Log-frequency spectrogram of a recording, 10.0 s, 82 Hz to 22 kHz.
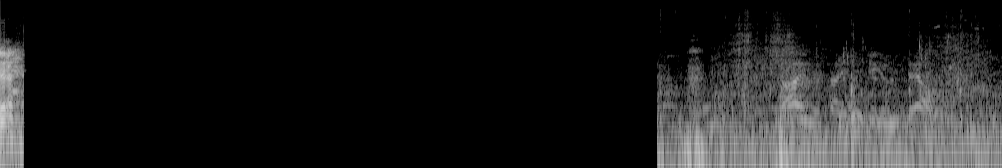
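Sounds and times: wind rumble on microphone: 6.6s - 10.0s.

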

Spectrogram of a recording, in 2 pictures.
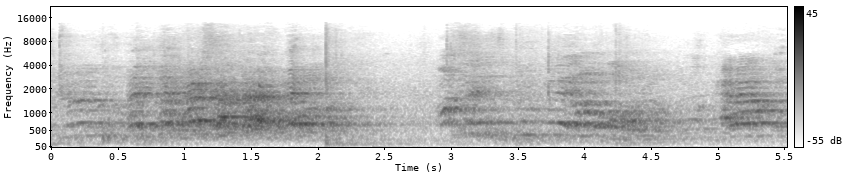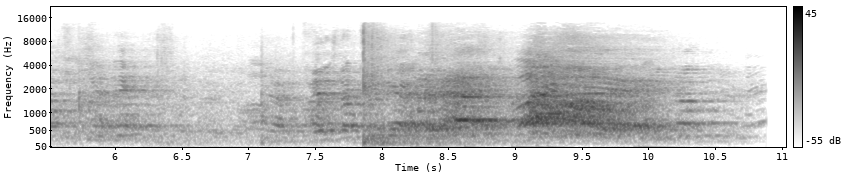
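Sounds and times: players calling and shouting: 0.0s - 10.9s.

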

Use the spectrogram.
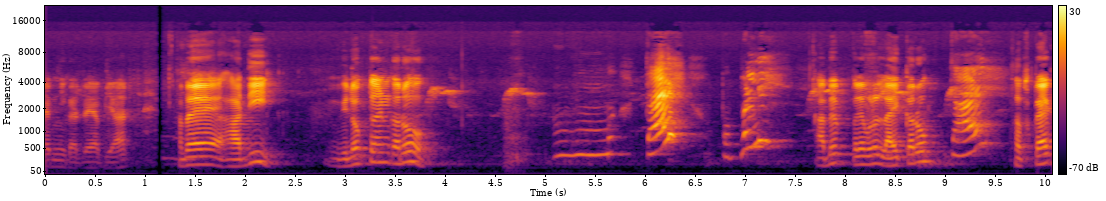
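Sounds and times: child humming: 5.1s - 5.9s
child vocal sound: 5.1s - 7.0s.

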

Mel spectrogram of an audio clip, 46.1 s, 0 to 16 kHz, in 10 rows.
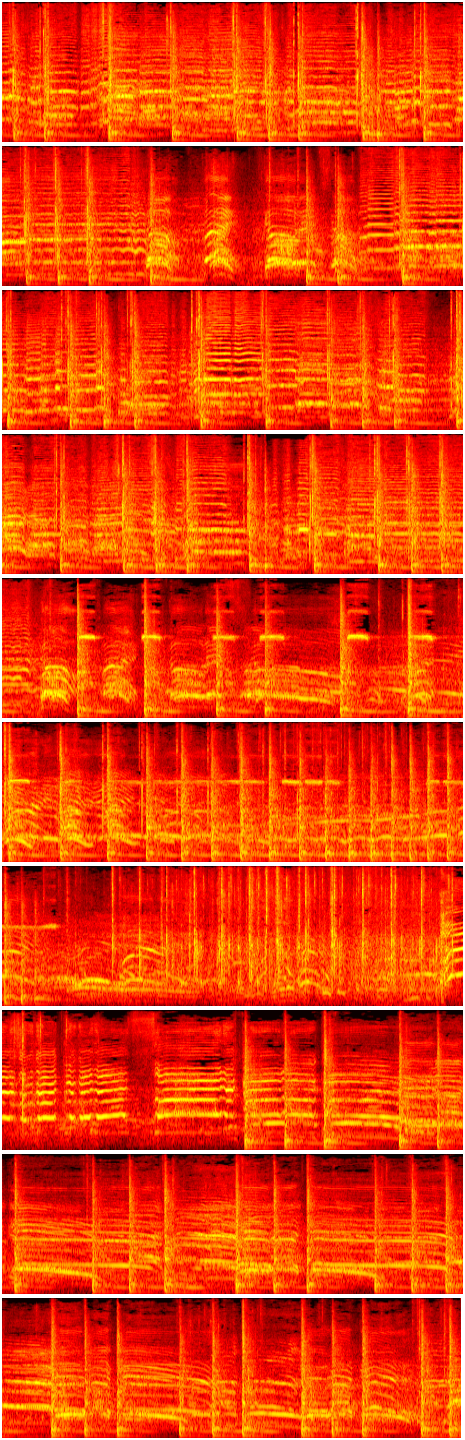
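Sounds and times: steady drumbeats: 0.0s - 6.6s, 7.4s - 28.4s, 34.6s - 46.0s
trumpets playing: 0.0s - 6.8s, 7.4s - 28.3s
fans chanting in unison: 0.0s - 28.8s, 34.5s - 46.0s
crowd noise: 0.0s - 46.0s.

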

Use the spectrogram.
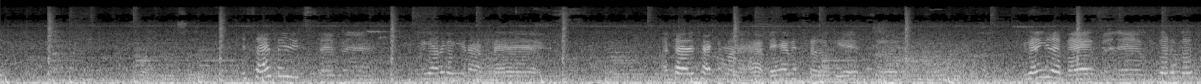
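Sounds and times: deep rumble: 0.0s - 12.0s
person singing: 0.0s - 12.0s.

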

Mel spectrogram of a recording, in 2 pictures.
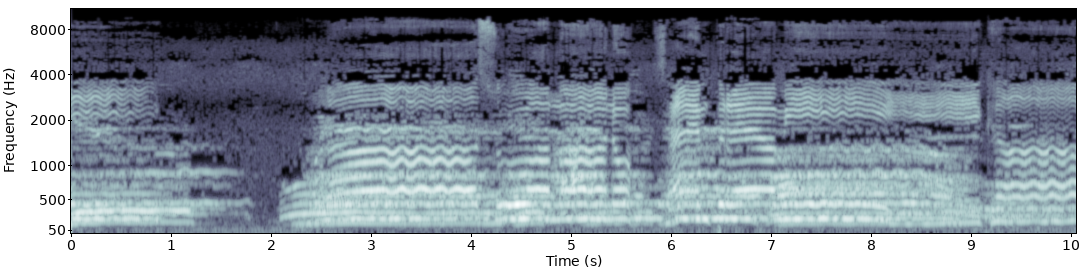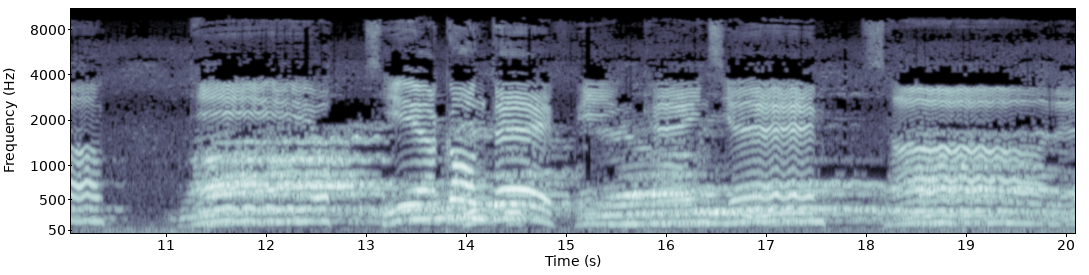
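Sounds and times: person singing a slow hymn: 0.0s - 20.0s.

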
